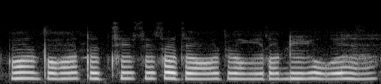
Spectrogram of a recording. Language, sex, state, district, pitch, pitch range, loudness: Hindi, female, Chhattisgarh, Raipur, 265 Hz, 260-275 Hz, -15 LUFS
